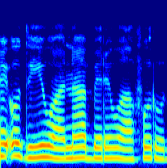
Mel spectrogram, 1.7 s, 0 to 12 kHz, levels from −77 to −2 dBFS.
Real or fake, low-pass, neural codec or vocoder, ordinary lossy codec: fake; 7.2 kHz; codec, 16 kHz, 8 kbps, FunCodec, trained on LibriTTS, 25 frames a second; none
